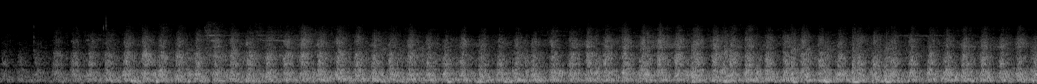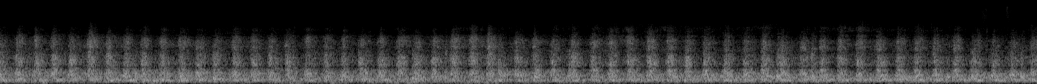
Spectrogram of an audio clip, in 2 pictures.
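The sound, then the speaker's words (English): A steam locomotive of the B1 class hauls an excursion train past a railway junction in December 1966, making a loud, steady rumble and hiss with a fast rhythmic beat that holds evenly for about twenty seconds. “And this is the sound of an excursion passing Riccarton Junction on 3rd December 1966.”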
